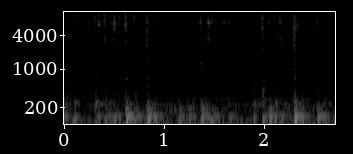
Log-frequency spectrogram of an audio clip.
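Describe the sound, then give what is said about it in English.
Steady, rapid typing on a computer keyboard, a run of soft overlapping key clicks with occasional slightly harder taps, over a low background hum and no voices. “Can you hear me typing?”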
